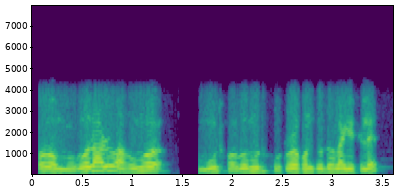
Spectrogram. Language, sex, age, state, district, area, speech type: Assamese, male, 18-30, Assam, Tinsukia, urban, conversation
